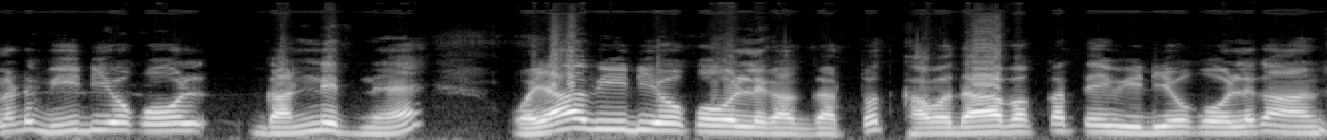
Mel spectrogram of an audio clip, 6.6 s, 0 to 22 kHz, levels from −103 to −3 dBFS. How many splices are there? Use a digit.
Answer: 0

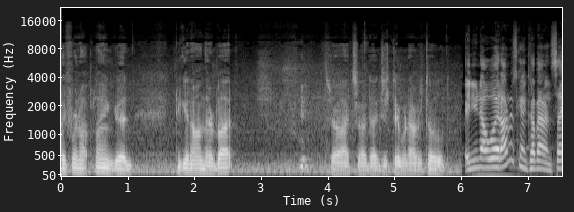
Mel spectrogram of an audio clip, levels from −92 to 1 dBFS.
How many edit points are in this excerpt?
1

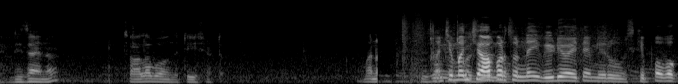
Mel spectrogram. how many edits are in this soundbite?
1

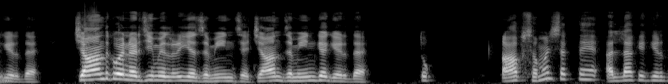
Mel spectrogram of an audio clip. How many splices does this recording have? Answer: 0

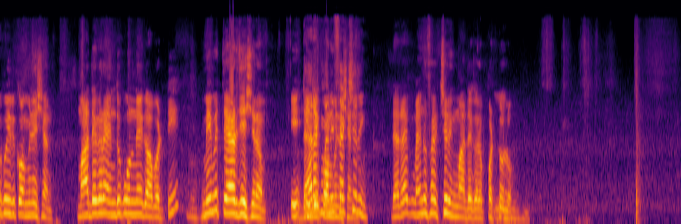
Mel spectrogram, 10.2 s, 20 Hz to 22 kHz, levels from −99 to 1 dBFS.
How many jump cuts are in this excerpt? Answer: 0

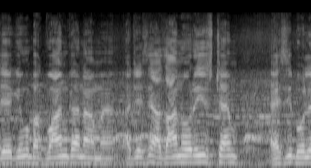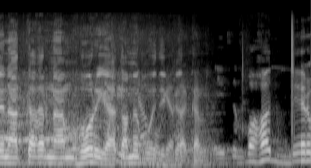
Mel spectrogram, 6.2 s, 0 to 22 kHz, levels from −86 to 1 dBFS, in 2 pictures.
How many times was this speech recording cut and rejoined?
1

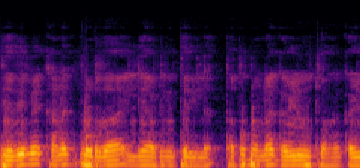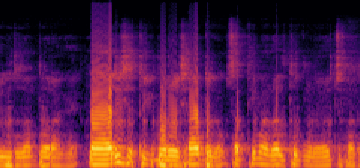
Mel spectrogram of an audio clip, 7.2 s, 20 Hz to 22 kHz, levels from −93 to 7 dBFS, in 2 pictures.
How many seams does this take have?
1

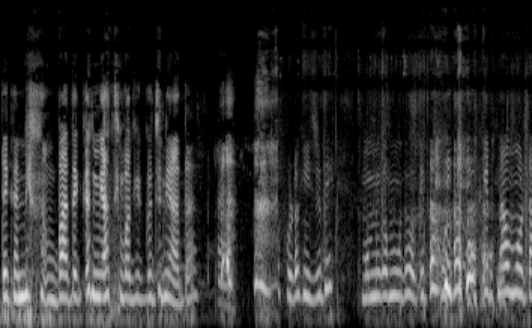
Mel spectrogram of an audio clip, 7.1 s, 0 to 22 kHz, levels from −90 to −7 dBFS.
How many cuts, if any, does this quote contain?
1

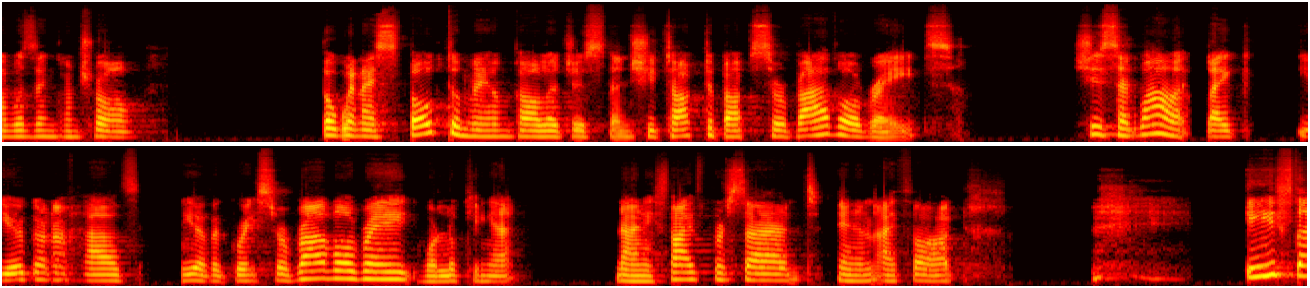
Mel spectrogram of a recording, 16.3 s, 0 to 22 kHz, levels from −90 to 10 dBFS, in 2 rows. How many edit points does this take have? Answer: 3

